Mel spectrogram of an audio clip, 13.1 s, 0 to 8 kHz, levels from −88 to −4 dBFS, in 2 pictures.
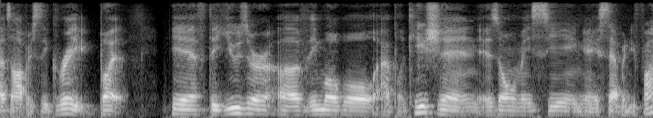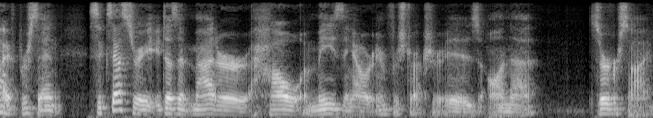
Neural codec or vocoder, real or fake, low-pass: codec, 16 kHz in and 24 kHz out, 1 kbps, XY-Tokenizer; fake; 7.2 kHz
